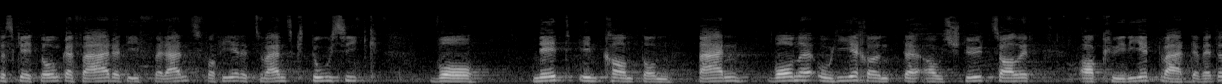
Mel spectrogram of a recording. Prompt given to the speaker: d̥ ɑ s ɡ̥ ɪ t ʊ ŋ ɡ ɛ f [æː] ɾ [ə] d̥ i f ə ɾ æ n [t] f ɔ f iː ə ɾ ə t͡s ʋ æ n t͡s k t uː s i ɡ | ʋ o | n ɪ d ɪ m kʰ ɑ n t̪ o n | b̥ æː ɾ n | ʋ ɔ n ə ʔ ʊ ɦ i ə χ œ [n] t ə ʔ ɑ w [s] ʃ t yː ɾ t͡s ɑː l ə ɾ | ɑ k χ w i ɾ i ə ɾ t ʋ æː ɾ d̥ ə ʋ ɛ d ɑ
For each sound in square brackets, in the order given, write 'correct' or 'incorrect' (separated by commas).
correct, correct, incorrect, correct, correct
